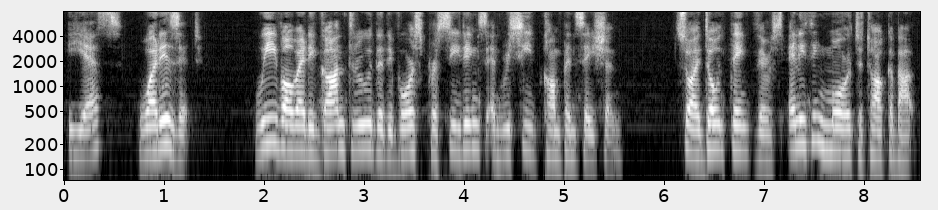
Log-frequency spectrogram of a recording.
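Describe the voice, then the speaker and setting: A reader voicing a middle-aged protective mother who speaks low, cold and firm in a scripted audio story. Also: normal speed, no echo, close to an everyday voice.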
